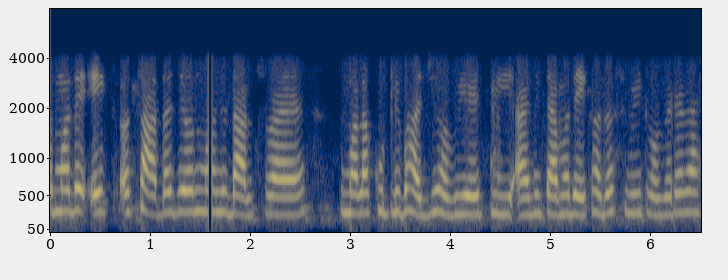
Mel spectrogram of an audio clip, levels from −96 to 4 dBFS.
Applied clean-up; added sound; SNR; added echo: none; none; none; none.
